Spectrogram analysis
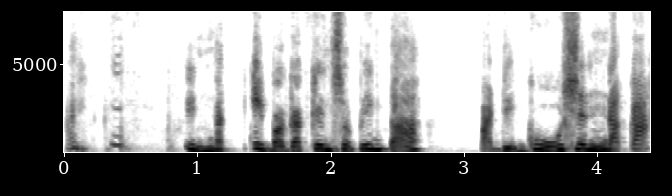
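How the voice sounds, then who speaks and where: A woman's voice: fairly high pitch, expressive, a little slow, a little mellow, husky. A woman playing a chatty, teasing village woman in an Ilocano radio comedy. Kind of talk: Ilocano radio drama acting.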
